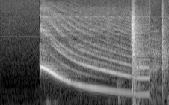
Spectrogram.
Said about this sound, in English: it's just a fun one. You know what I mean? I love the slide whistle. It's so good.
